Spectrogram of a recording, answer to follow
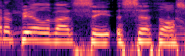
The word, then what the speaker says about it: Sethos: forgot to introduce myself and how do you pronounce it my name is sethos sethos I'll be here if you need me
